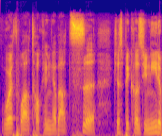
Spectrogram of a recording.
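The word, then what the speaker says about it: 四: as I know because it's pronounced similar to the word which means to die so just like in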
